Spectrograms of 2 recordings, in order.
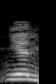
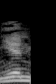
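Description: First: The word is said with a high tone. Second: The word is said with a low tone. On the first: It means famous. "If you make it high tone, nyen means famous" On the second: It means to listen. "nyen means to listen"

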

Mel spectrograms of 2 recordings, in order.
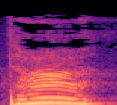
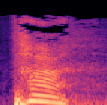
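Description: First: It is low in pitch with a buzzing throat. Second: It is breathy, like a tired sigh. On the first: "it means low tone voiced" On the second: "Like you're tired"

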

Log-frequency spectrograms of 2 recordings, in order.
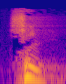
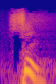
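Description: First: The word is said with a low tone. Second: The word is said with a high tone. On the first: It means field. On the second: It means tree or wood.

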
